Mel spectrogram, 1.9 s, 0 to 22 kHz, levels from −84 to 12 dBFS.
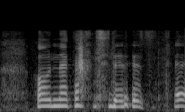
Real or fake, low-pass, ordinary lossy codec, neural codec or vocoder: real; 7.2 kHz; none; none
